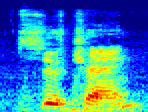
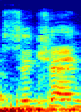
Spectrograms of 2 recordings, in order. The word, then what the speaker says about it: Soucheng: in just so I know this is some sooth Chang yeah and sapota it's a bother well thank you for correcting my bad pronunciation so soo-chang tell us about yourself what you do and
